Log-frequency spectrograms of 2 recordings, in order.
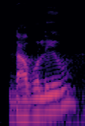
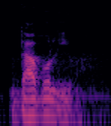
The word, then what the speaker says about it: W: তাই next one ইস ডাবলিউ। আমরা সবাই এটা ফাস্ট অথবা সলো যেভাবে উচ্চারণ করি না কেন আমরা বলি ডব বাট প্রনান্সিয়েশন ইজ wrong correct pronunciation ইজ ডাবল ইউ ডাবল ইউ next one ইজ ওয়াই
